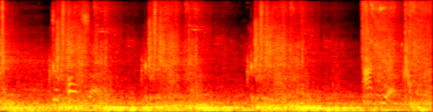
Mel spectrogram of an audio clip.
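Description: Repeated Depulsor spell casts in Hogwarts Legacy, heavy booming whooshes bursting out roughly every second and a half over a steady low game hum, loud and close.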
